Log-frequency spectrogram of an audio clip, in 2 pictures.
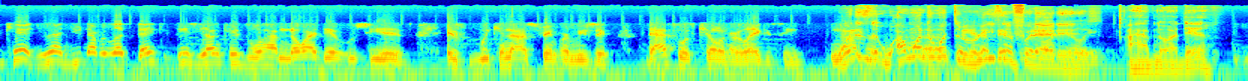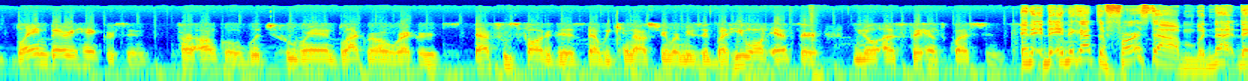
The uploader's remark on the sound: we opened up the phone lines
